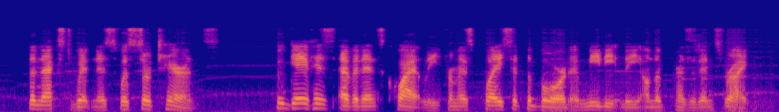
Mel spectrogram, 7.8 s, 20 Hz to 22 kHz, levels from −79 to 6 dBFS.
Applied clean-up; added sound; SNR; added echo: neural separator model SepFormer DNS4.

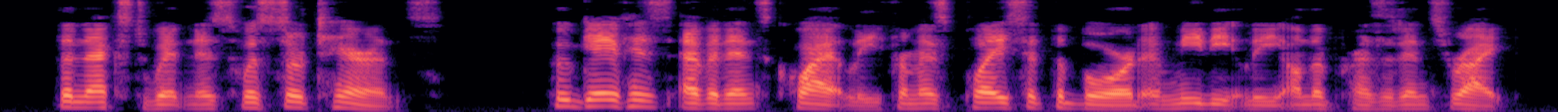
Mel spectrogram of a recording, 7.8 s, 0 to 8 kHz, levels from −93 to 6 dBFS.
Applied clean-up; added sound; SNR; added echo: none; none; none; none.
